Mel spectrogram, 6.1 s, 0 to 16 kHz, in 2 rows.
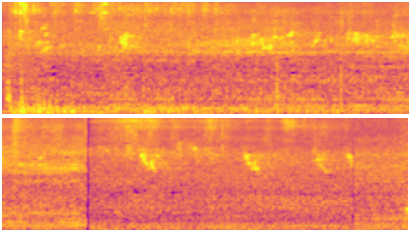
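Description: Big-turbo 3.8-litre V6 of a Hyundai Genesis idling steadily, with a brief dip in level a little past halfway.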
